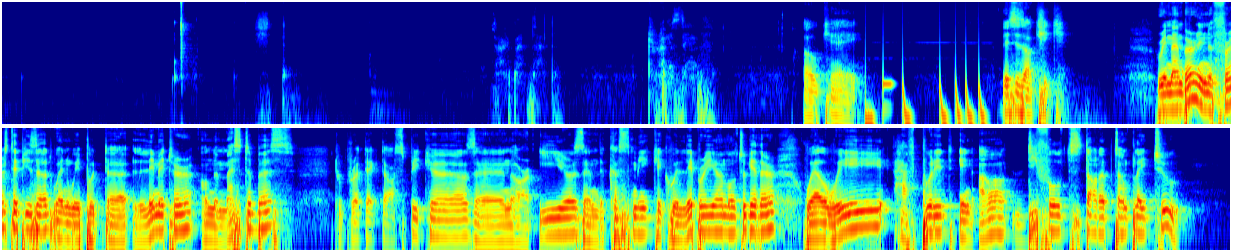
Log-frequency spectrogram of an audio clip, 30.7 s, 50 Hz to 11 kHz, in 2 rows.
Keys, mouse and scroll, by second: 1.5 click, 3.4 click, 4.5 right click, 5.5 click, 5.9 right click, 6.4 click, 8.2 click, 10.8 click, 11.8 click, 13.3 click, 15.2 right click, 16.0 click, 17.7-18.7 typing, 20.8 click, 22.8 click, 24.5 click, 30.4 click.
